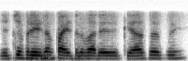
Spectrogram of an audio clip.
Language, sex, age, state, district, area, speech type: Punjabi, male, 18-30, Punjab, Hoshiarpur, rural, conversation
